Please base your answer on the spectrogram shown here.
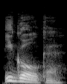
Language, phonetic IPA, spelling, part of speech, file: Russian, [ɪˈɡoɫkə], иголка, noun, Ru-иголка.ogg
- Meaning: diminutive of игла́ (iglá): needle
